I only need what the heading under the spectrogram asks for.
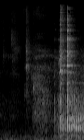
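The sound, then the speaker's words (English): Dishes clatter and clink as someone washes the dishes, scattered light knocks building to a louder burst of pots and cutlery rattling together, with a faint wash of running water underneath. “Okay, so I'm going to continue, but I feel like I'm going to make too much noise because I'm washing the dishes.”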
